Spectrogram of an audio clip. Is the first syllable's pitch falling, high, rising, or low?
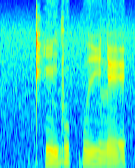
low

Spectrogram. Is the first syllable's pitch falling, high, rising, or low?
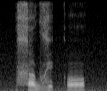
rising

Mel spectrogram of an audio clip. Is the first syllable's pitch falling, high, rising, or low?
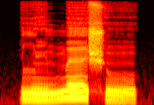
low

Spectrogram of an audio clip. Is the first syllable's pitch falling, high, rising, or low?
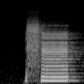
high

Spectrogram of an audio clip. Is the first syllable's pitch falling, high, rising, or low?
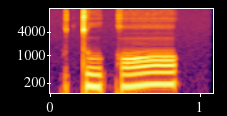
low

